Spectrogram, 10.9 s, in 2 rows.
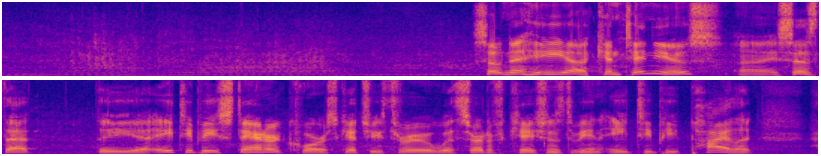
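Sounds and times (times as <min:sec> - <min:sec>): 
Piper Arrow single-engine propeller airplane flying by: 0:00.0 - 0:10.8
speech: 0:03.2 - 0:10.8.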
